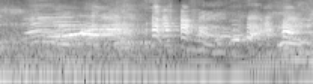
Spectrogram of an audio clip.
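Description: Young children laughing and squealing at play, their high voices gliding up and down.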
